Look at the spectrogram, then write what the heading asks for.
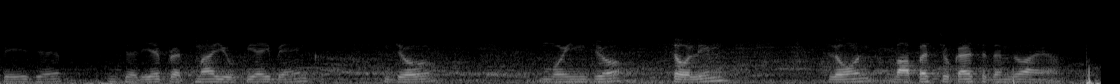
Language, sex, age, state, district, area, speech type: Sindhi, male, 18-30, Gujarat, Surat, urban, read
